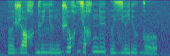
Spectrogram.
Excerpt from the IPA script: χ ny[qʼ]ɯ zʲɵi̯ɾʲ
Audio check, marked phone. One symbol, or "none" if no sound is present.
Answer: ʔ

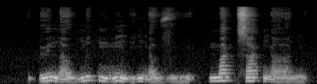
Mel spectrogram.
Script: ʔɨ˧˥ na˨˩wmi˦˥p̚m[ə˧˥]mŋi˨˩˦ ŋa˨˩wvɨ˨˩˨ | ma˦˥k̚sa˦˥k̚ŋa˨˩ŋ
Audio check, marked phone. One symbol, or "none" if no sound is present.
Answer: ə˧˥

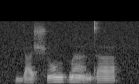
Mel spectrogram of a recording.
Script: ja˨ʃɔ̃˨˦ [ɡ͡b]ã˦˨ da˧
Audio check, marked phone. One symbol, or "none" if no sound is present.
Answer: ɡ͡b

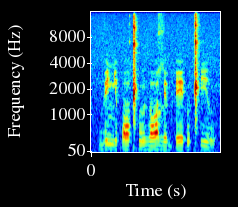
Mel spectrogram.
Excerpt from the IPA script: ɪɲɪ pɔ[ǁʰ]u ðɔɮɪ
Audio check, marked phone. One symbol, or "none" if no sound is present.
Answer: ǁʰ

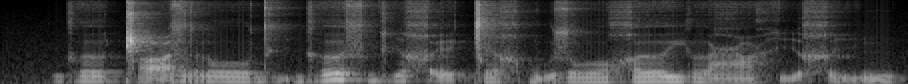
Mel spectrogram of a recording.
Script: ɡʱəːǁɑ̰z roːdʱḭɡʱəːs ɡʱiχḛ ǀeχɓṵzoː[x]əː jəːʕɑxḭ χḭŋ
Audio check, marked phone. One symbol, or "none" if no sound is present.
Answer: χ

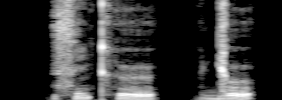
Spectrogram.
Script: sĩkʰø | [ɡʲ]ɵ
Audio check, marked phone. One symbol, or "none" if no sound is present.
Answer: ɟ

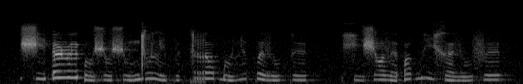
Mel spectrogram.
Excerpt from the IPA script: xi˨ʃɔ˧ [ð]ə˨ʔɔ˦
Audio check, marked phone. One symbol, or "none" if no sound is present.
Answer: ð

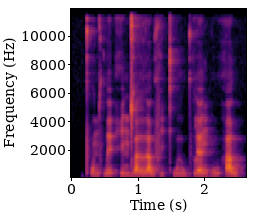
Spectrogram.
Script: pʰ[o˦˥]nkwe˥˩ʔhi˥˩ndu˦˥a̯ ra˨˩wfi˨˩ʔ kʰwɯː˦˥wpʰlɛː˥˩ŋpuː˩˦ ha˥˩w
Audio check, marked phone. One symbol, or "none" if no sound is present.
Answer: o˨˩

